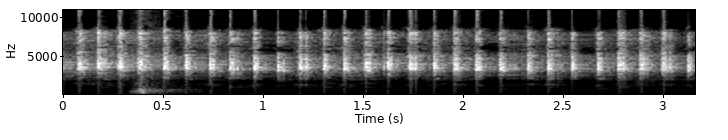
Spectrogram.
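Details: Collared kingfisher giving a long, rough laughing call as a training recording for songbirds: harsh, buzzy notes repeated about three times a second in a steady chatter. A low thump comes early on.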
